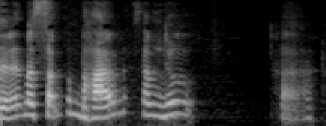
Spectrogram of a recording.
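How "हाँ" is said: ordinary delivery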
